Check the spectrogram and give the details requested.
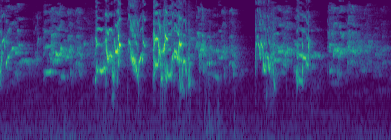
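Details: Two adult Fischer's lovebirds, almost two years old (one pastel green with orange face, one blue with white head), chatter by day in rapid, shrill, scratchy chirps and squeaky trills, in busy high bursts with short pauses.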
